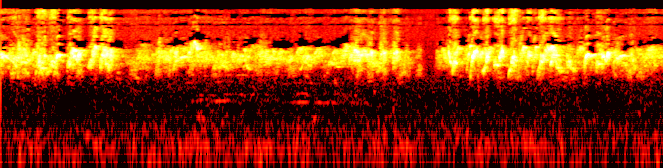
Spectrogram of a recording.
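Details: Fast song rounds from a young wild red-whiskered bulbul, with doubled phrases, played to excite other birds; two bursts of busy warbling are split by a short pause near four seconds.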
